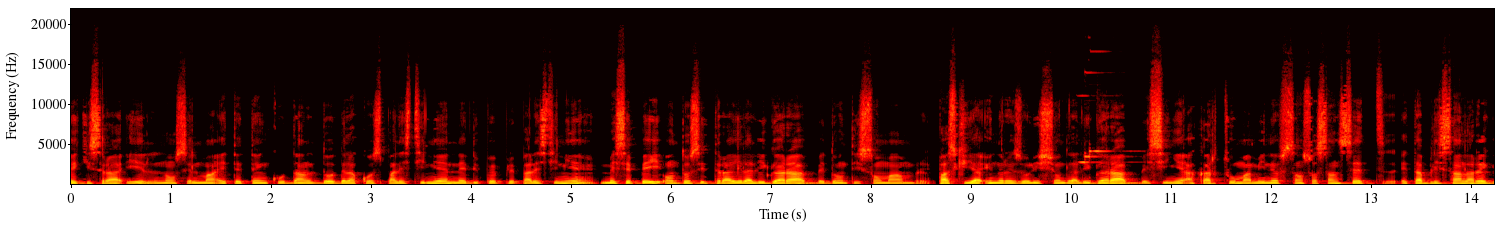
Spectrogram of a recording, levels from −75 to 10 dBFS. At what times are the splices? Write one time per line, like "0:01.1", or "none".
none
